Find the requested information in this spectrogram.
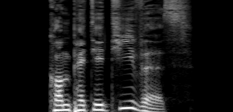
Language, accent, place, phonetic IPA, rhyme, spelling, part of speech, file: German, Germany, Berlin, [kɔmpetiˈtiːvəs], -iːvəs, kompetitives, adjective, De-kompetitives.ogg
- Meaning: strong/mixed nominative/accusative neuter singular of kompetitiv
